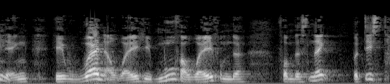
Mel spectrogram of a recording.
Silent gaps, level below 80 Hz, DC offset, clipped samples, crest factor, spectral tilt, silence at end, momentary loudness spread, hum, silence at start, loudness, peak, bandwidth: none; -52 dBFS; 0.7%; under 0.1%; 16 dB; -4 dB/octave; 0 s; 12 LU; none; 0 s; -16 LUFS; 0 dBFS; 10.5 kHz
